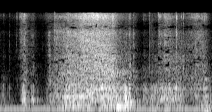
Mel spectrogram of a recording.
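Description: Close handling noise: a rubbing rustle that swells to its loudest about a second in and fades after about a second, as cards are reached for and pulled from a cardboard card box.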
